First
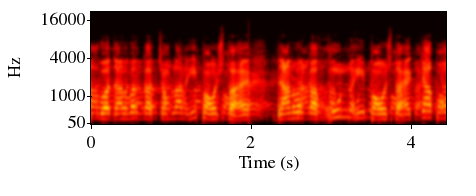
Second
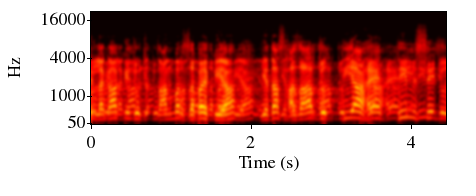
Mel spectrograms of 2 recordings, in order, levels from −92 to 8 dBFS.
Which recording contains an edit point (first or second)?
first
